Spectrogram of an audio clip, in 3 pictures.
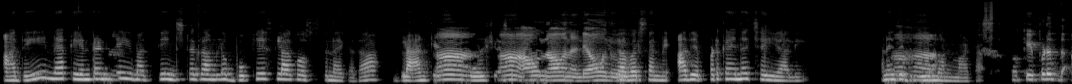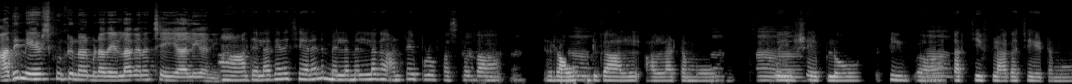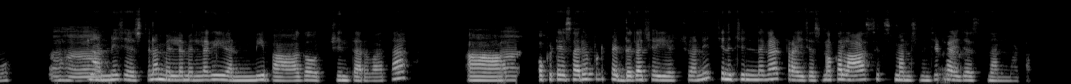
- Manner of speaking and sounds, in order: static; in English: "ఇన్‌స్టాగ్రామ్‌లో బొకేస్‌లాగా"; distorted speech; in English: "బ్లాంకెట్ హోల్డ్"; in English: "ఫ్లవర్స్"; teeth sucking; in English: "ఫస్ట్"; in English: "రౌండ్‌గా"; in English: "స్క్వేర్ షేప్‌లో"; in English: "కర్చీఫ్‌లాగా"; in English: "ట్రై"; in English: "లాస్ట్ సిక్స్ మంత్స్"; in English: "ట్రై"
- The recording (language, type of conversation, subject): Telugu, podcast, బడ్జెట్ కష్టాలున్నా మీ హాబీని కొనసాగించడానికి మీరు పాటించే చిట్కాలు ఏవి?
